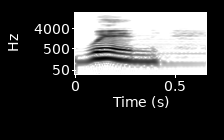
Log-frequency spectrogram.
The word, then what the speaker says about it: Nguyen: and they I've had two students, N G U Y E N, and they both said Win, and then I was looking at different pronunciations.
